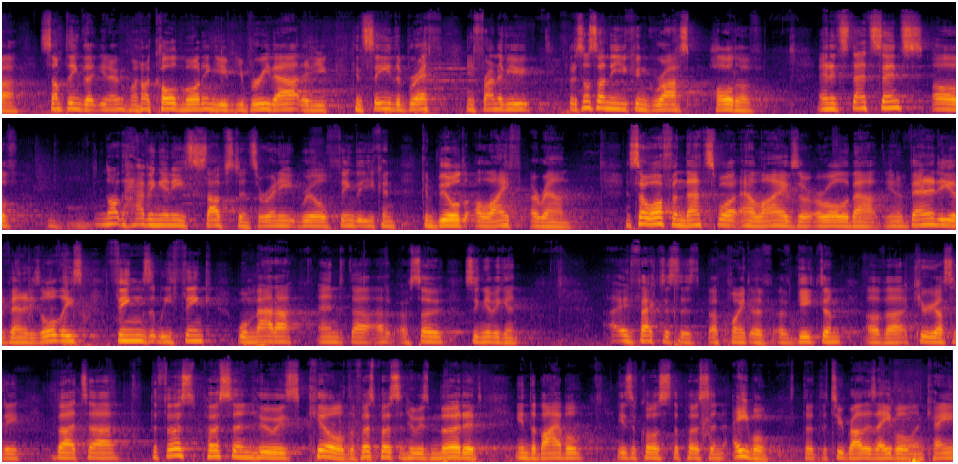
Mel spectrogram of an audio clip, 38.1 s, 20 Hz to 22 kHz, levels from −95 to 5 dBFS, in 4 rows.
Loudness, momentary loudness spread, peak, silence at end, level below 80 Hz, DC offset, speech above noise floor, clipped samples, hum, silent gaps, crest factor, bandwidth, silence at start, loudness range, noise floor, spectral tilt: -25 LUFS; 11 LU; -6 dBFS; 0 s; -44 dBFS; under 0.1%; 30 dB; under 0.1%; none; none; 18 dB; 17.5 kHz; 0 s; 5 LU; -54 dBFS; -5 dB/octave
